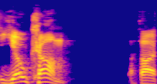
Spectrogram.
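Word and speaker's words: Yoakum: Yo cum is pronounced yo cum.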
